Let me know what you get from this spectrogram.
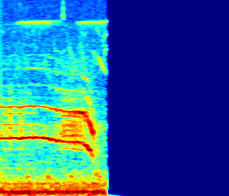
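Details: An African savannah elephant gives a loud tonal roar, a clear harmonic call with little noise that drops in pitch at the end.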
